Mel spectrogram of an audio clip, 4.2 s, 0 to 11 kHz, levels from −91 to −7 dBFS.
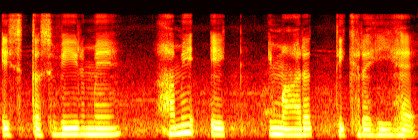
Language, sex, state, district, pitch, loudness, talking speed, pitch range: Hindi, male, Bihar, Patna, 140 Hz, -14 LUFS, 130 wpm, 135-145 Hz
